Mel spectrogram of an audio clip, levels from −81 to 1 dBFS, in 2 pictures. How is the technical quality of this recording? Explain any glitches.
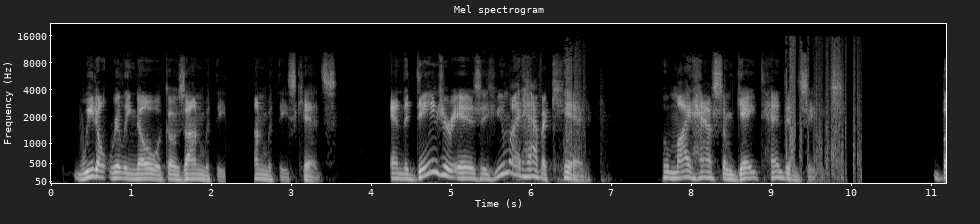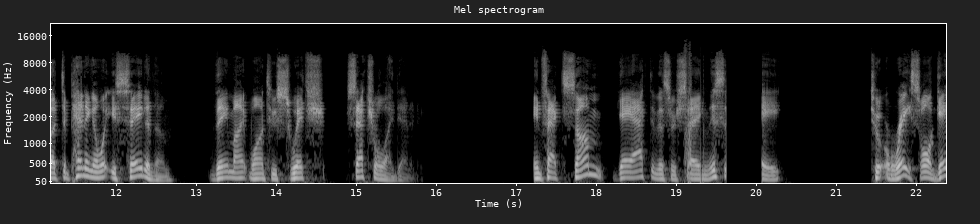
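The recording is marred by two stream dropouts and three bursts of contact crackle, all brief.

A stream reconnect occurs at 2.18–2.97 s, right after "what goes on with". Sound stops for about 0.36 s, then a fresh decoder resumes about 0.42 s earlier, so a short stretch of speech repeats. A second one occurs at 19.63–20.09 s, with about 0.44 s of silence, after which playback jumps ahead by roughly half a second and that speech is lost. On a waveform each appears as a flat gap, followed by a soft fade-in as the restarted decoder's first frame fades in.

Loose connector crackle appears at 6.41–6.69 s, at 9.19–10.14 s after "might have some gay", and at 19.12–19.36 s after "some gay activists are". A worn contact in the signal path is rapidly making and breaking, chopping the audio into an irregular scratchy rattle. On a spectrogram these bursts show as ragged vertical streaks spread across the full frequency range. 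The waveform shows jagged spikes and momentary dropouts in place of smooth speech.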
